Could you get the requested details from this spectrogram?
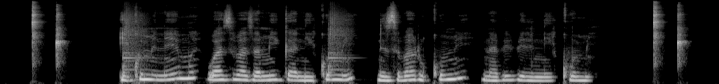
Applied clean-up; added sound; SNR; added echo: classical method spectral subtraction.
